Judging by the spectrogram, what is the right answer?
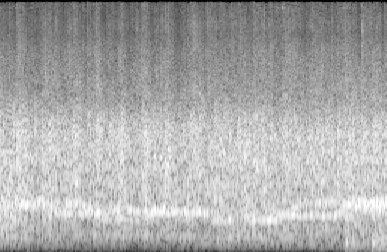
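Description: Football stadium crowd applauding its team, a dense, steady wash of clapping, with a held, wavering tone running through it.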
